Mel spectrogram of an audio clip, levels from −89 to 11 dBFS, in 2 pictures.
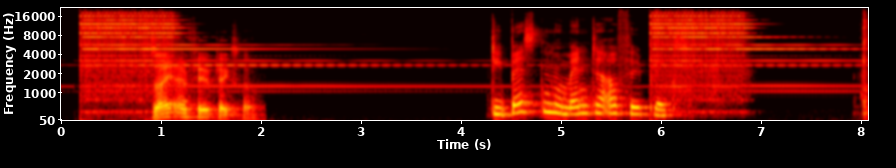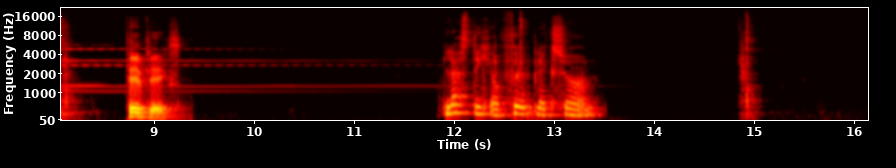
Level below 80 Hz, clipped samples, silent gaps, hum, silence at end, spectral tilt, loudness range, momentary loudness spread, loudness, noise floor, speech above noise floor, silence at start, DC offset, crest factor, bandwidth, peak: -66 dBFS; under 0.1%; 14.05-14.26 s; none; 1.2 s; -2.5 dB/octave; 11 LU; 20 LU; -23 LUFS; -88 dBFS; 64 dB; 0.2 s; under 0.1%; 22 dB; over 20 kHz; -6 dBFS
